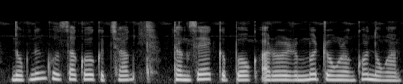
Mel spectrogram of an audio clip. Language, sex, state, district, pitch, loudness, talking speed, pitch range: Garo, female, Meghalaya, West Garo Hills, 210 Hz, -18 LUFS, 135 wpm, 205-235 Hz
